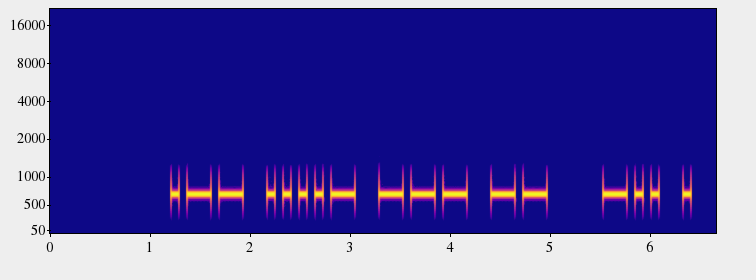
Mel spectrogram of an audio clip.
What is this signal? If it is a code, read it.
Morse code, heard as a keyed tone, about 15 wpm, 700 Hz. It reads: W4OM DE
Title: USA Callsign DE Callsign - 4 Characters - 15wpm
